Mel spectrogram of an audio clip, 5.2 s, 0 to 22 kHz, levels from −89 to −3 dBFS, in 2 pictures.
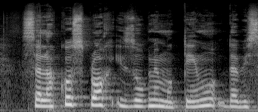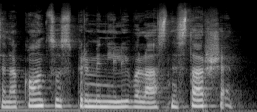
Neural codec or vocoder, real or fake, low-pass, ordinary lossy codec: none; real; 19.8 kHz; none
